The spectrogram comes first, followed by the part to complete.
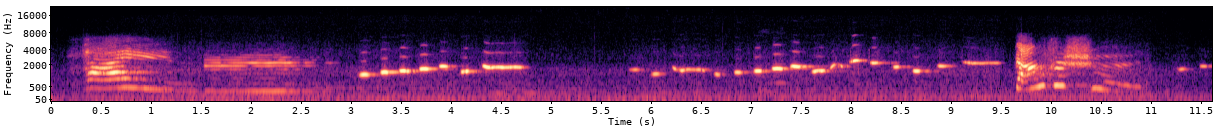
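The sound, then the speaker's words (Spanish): Someone whistles In the Hall of the Mountain King, a piece from Opus 23 by Edvard Grieg, as the silhouette of a killer in a film. It is a short melody of quick, clear rising and falling notes in a steady rhythm. Brief harmonic cries come before the tune and cut in just after it ends. “Los detalles sonoros aquí son los niños cantando y la silueta del asesino silbando la melodía en el Salón del Rey de la Montaña, que es un fragmento del Opus 23 compuesto por Edward Grieg.”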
